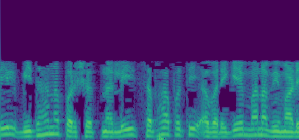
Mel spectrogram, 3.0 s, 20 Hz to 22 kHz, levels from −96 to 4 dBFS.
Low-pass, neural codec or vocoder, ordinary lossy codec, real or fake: 3.6 kHz; none; none; real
